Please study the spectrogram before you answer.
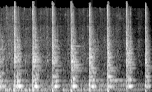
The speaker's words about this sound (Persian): بر یک دیگ کلان میسی با چکش میکوبد.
